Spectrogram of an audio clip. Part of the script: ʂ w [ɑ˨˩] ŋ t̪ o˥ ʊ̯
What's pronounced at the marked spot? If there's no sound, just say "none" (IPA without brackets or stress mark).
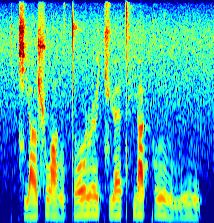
ɑ˨˩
